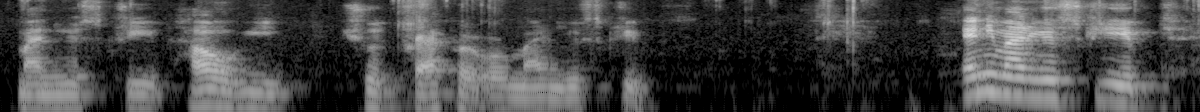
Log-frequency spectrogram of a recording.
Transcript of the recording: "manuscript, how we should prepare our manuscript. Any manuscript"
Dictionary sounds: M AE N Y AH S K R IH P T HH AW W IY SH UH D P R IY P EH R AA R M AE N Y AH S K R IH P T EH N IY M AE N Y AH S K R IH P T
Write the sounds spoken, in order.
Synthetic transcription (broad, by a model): M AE N Y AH S K R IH P T HH AW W IY SH UH D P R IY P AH R AA R M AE N Y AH S K R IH P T EH N IY M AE N Y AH S K R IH P T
